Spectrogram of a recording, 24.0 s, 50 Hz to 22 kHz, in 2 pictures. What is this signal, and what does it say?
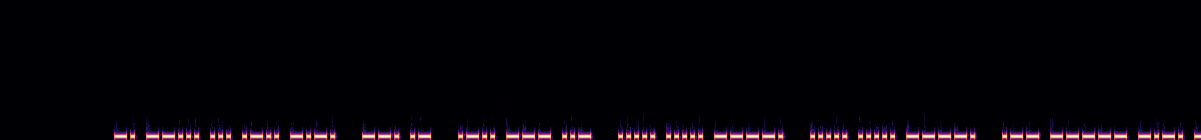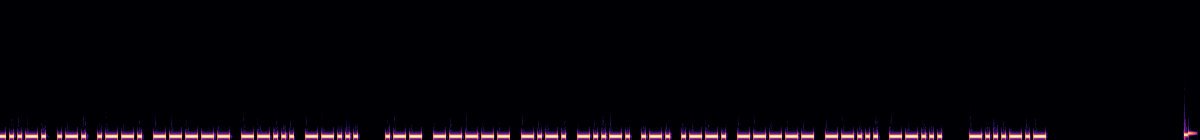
Morse code, heard as a keyed tone, about 31 wpm, 700 Hz. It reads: N7SLC GA LOU 559 559 W0C/RP077 W0C/RP077 <BK>
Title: SOTA QSO Practice 30wpm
